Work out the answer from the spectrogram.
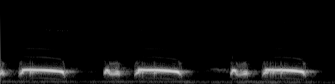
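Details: Spotted dove cooing, used as a lure for trapping and to stimulate caged birds: three low, even phrases, each a short wavering note followed by a longer steady coo, about a second apart, in a quiet indoor setting with faint low hum.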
